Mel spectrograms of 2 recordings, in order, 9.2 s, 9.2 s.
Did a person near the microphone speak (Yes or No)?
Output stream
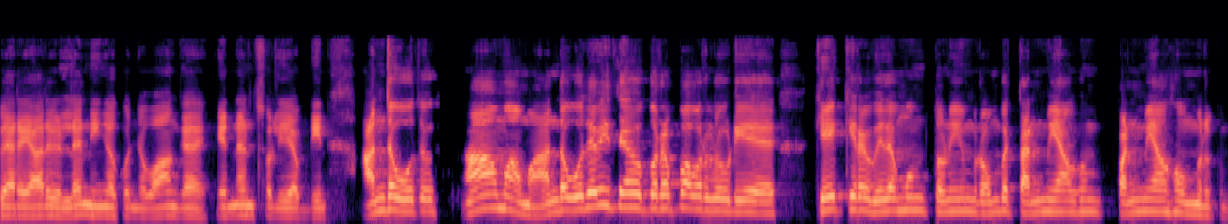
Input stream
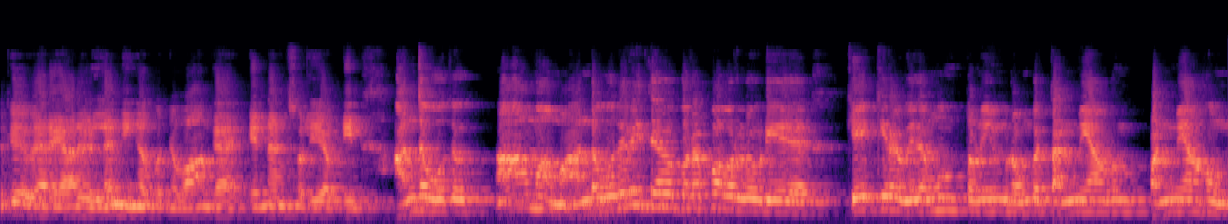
No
